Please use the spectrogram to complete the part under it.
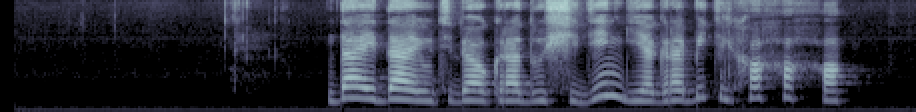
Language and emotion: Russian, neutral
